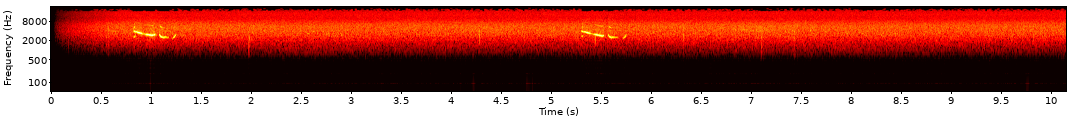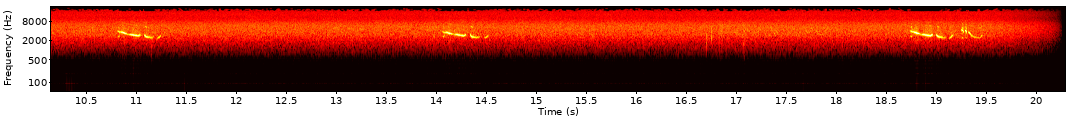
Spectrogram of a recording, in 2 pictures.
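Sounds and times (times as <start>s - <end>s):
northern wheatear singing: 0.8s - 1.3s, 5.3s - 5.8s, 10.8s - 11.3s, 14.1s - 14.6s, 18.8s - 19.5s.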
